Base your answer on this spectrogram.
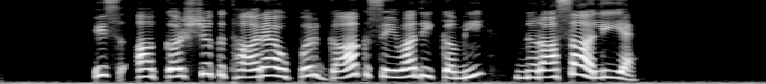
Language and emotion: Dogri, disgusted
